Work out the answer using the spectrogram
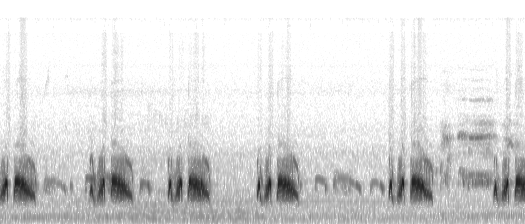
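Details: Spotted dove repeating its 'giọng thổ' urging call to lure wild birds: five low cooing phrases in quick succession, each a short note, arched coo and long purring coo, with faint whistles in between.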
